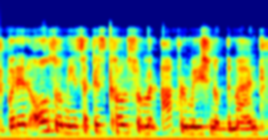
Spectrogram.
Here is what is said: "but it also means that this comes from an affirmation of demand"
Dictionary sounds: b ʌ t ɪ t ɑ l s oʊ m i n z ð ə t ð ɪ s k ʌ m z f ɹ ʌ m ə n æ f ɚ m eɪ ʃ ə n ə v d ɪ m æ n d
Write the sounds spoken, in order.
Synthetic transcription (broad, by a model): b ʌ t ɪ t ɑ l s oʊ m i n z ð ə t ð ɪ s k ʌ m z f ɹ ʌ m ə n æ f ɚ m eɪ ʃ ə n ə v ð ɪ m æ n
